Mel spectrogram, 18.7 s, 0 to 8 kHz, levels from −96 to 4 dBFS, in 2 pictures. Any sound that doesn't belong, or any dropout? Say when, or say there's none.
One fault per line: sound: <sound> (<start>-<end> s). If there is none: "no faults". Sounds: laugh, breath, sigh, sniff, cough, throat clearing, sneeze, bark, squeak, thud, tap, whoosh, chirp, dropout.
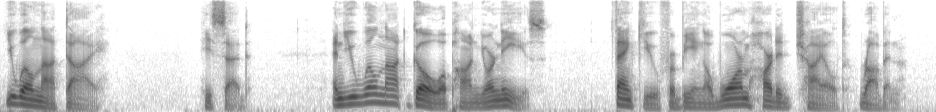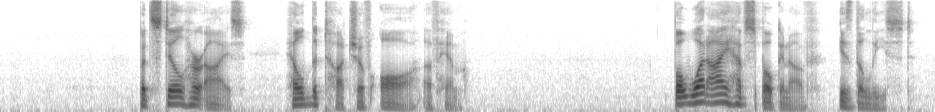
no faults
